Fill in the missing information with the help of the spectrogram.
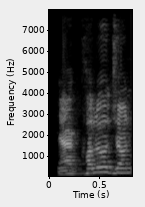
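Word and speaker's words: collusion: কুয়েক এন্ড এবং কি খলোজন উচ্চারণ কি খলোজন এর উচ্চারণ হলো খলোজান আচ্ছা আমরা এটা আমি ব্রিটিশ উচ্চারণ করে পেয়েছি খালুজান এটা জান উচ্চারণ হবে এটা জান খালুজান এই যে খালুজান মানে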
